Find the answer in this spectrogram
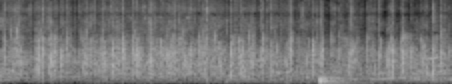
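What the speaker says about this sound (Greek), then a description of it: "Ένα χειροκρότημα, παρακαλώ." An audience claps at an end-of-term celebration for a summer school, a short burst of applause from a crowd heard close by. A brief low thump comes near the end.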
